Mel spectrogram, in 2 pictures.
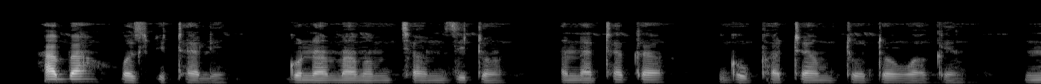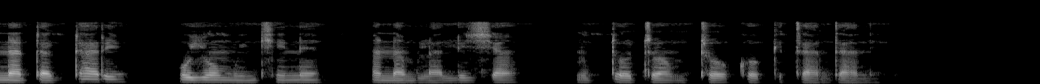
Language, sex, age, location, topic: Swahili, male, 25-35, Nakuru, health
